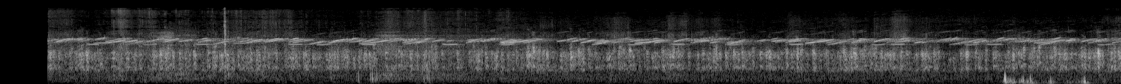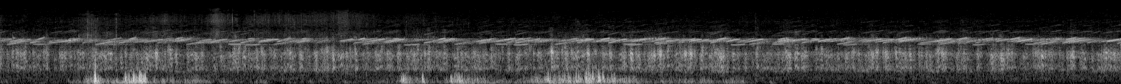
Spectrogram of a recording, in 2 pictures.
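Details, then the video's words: Hundreds of frogs waking from hibernation in spring, calling from a partly thawed pool in the woods of the Quabbin Reservoir preserve, Western Massachusetts: a loud dense chorus of high rattling trills and croaks, with low rumbling thumps midway. "Spring Frog Madness"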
